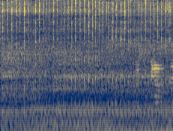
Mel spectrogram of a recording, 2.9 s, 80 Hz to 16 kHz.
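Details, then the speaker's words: Cheap 2.3 HP petrol outboard, a simple weed-whacker-type engine with throttle control, after priming and choke: steady, even buzz with no stumbles, surging or rattles; starts on second pull, normal running. "But it starts the second pull every single time. Second pull every time. It worked like a champ. It goes like a champ."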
